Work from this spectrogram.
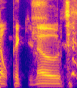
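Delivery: ordinary talk, nothing marked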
